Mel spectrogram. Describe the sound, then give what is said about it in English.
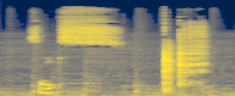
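Dice are rolled for damage during a tabletop game, rattling and tumbling across a hard table in a couple of bright, clattering bursts, fairly loud, with a quick series of clicks as they settle. No one speaks. “Roll your damage.”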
